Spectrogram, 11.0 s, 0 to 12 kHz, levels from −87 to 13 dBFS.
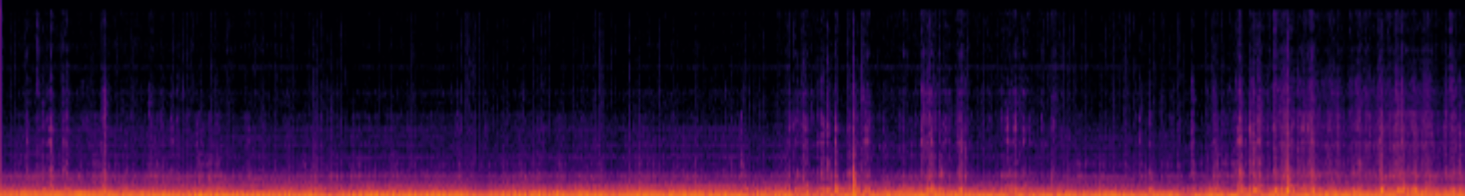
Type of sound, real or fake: fake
